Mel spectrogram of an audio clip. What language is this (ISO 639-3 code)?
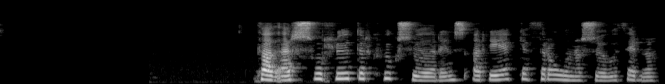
isl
